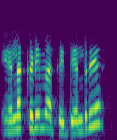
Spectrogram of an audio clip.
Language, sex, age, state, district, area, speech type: Kannada, female, 60+, Karnataka, Belgaum, rural, conversation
